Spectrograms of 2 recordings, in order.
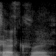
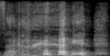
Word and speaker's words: Sutcliffe: Sutcliffe. It's Sutcliffe.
